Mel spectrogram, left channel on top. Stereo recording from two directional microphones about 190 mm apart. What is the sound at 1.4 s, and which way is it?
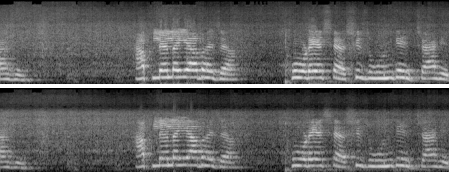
Speech, 45° left (ahead or behind).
